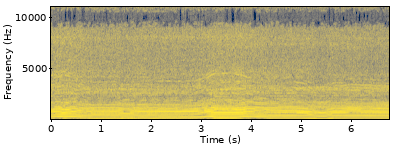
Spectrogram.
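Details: Stihl 024 chainsaw after carb tuning and makeshift aftermarket air filter, cutting firewood; crisp high-revving two-stroke wail sags briefly as chain bites and recovers, no misses; sounds good up high, not missing much; healthy under cutting load.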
